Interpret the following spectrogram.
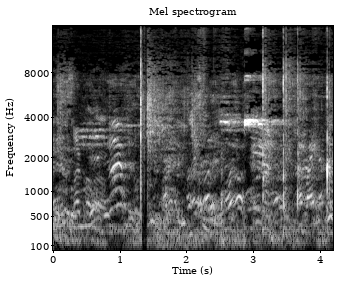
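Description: Crowd chatter and men's voices at an outdoor volleyball match, broken by a few sharp slaps of a volleyball being struck, most of them in the second half.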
